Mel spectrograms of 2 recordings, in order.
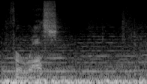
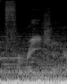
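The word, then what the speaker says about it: Ferasan: put up a fight so that's how you pronounce the cat people feros I was calling like fasan or something all right examine data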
